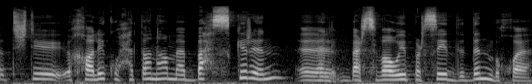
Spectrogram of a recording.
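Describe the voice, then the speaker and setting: This is an ordinary speaking voice. It moves at a moderate pace with ordinary pitch variation. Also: woman. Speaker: TV presenter. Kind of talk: panel discussion remembering a colleague. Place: studio. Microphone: lapel.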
